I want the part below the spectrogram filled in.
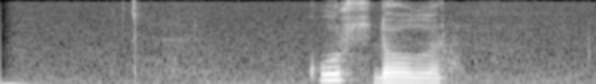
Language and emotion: Russian, neutral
